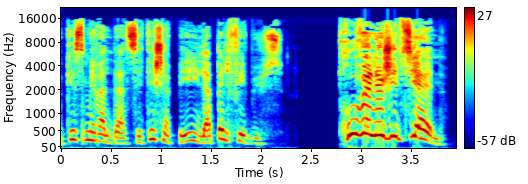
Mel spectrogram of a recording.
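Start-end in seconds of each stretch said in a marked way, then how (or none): 2.8-3.9 high, loud barked order; commanding shout. A narrator's reading. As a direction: bark the order at the guards. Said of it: "ordonne-t-il".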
